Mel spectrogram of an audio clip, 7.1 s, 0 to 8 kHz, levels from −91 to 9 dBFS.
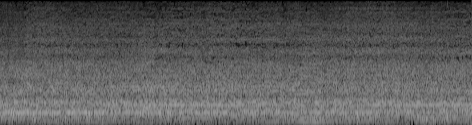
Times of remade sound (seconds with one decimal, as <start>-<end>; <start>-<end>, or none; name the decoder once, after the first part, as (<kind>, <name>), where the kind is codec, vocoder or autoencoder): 4.3-5.0 (codec, SNAC)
